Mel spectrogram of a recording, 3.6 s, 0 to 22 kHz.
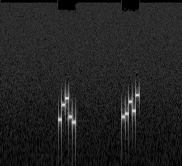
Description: Five-tone selective call (ZVEI), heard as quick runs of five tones, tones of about 70 ms. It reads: 27931 34850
